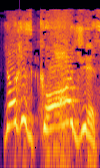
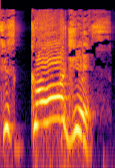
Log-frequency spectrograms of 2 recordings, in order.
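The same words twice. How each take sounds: First: Said in the usual way. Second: Put-on slow, drawn-out Jersey accent on "gorgeous"; mock New Jersey accent, slow. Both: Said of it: "That's a Jersey accent".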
